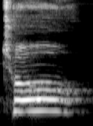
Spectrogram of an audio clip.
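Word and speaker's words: toget: the train okay it to it to to and g is silent here okay J is silent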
